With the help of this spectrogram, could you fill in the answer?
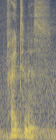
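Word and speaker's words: chitinous: Kitenus. May I have the part of speech? Adjective. Are there any alternate pronunciations? Just the one. Kitenus. Kitenus. C H I T I N O U S. Kitanis.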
